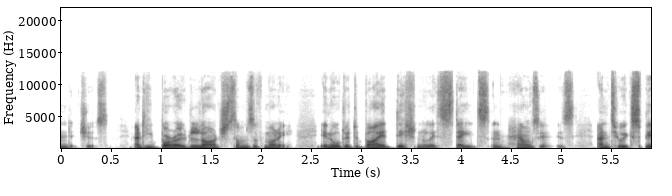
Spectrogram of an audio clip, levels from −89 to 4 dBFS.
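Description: Repeated stalls (stutter) run from 4.09 to 5.30 s: the jitter buffer ran dry four times, and the receiver stretched the last sound over each wait, about 213 ms in all, the longest 139 ms. Nothing drops out, but the speech drags and stutters.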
